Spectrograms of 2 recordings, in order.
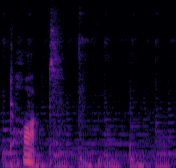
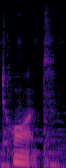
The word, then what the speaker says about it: taut: Like a tuned piano string, it's taut. Taut. I think I went a big part of my life saying taunt instead of taught.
